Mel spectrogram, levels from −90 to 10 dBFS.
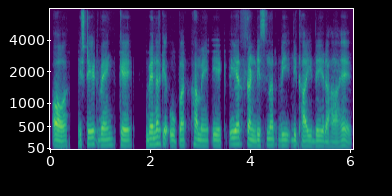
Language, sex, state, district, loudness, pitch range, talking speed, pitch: Hindi, male, Uttar Pradesh, Lucknow, -20 LUFS, 110-120 Hz, 160 wpm, 115 Hz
